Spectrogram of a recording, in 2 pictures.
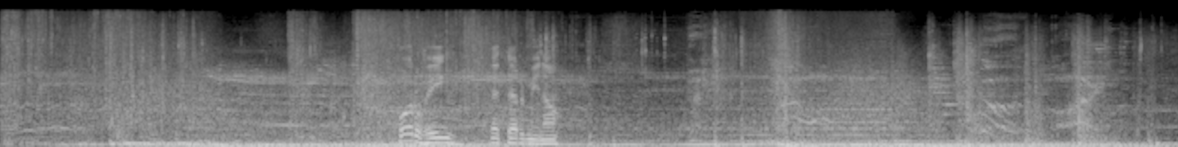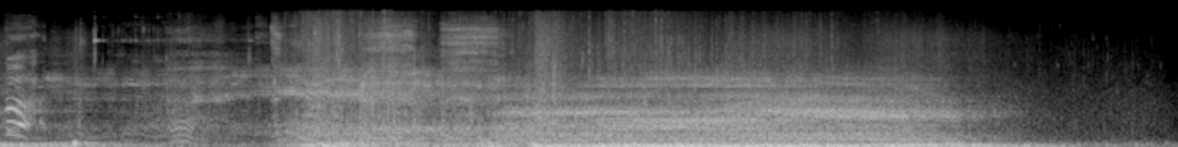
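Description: A monstrous creature roars and rumbles deeply.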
